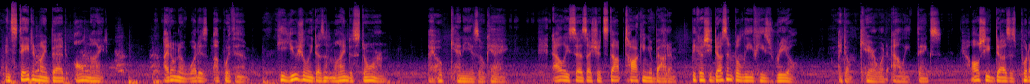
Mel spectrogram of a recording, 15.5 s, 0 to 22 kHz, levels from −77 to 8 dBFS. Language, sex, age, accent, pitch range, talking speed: English, male, 30-49, American, 100-125 Hz, 200 wpm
